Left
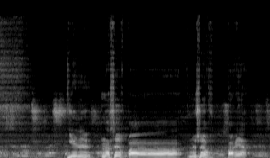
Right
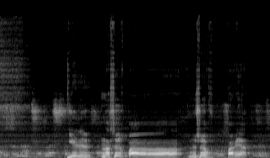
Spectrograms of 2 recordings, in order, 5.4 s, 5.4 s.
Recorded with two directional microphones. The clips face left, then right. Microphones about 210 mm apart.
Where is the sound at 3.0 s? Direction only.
65° left (ahead or behind).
